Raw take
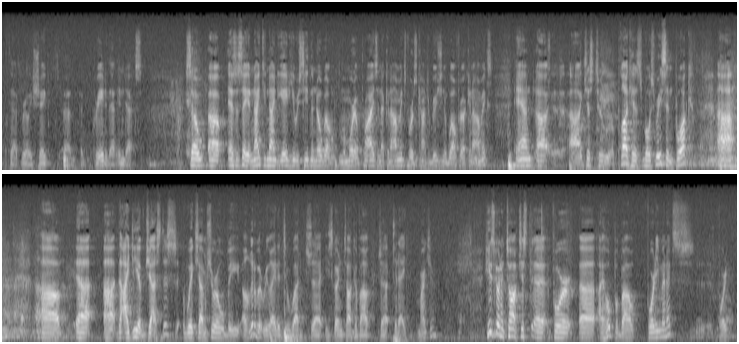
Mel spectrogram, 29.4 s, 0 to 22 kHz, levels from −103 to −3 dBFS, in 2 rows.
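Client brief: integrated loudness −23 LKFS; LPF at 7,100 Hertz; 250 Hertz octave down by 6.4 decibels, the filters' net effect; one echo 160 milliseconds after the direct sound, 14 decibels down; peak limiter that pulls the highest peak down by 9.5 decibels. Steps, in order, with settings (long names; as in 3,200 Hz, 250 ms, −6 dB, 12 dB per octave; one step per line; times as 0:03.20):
low-pass filter 7,100 Hz
parametric band 250 Hz −8.5 dB
brickwall limiter −13.5 dBFS
single-tap delay 160 ms −14 dB
level +6.5 dB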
